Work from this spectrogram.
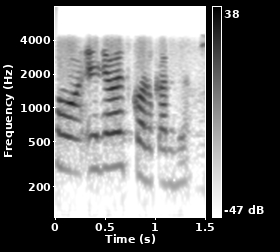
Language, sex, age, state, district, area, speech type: Marathi, female, 18-30, Maharashtra, Buldhana, rural, conversation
